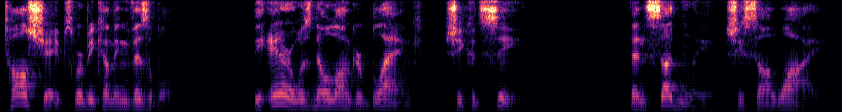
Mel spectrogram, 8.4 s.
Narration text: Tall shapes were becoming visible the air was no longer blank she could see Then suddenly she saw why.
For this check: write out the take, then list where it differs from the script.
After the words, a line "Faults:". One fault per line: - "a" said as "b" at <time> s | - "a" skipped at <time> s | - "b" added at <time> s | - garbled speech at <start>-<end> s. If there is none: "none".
Tall shapes were becoming visible the air was no longer blank she could see Then suddenly she saw why.
Faults:
none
